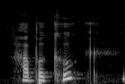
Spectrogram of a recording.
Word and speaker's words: Habakkuk: I think it's Habakkuk. Is that how you say it? – Yeah.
